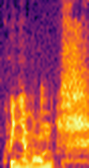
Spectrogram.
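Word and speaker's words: kouign-amann: Je sais qu'il y a une personne qui prononçait Queenyaman, mais je crois que c'est Queenyaman.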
